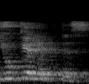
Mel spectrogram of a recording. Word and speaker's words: eucalyptus: Next is 10 EUCALYPTUS, इसे पढ़ते हैं यूकेलिप्टस। क्या पढ़ते हैं? यूकेलिप्टस। तो यूकेलिप्टस बच्चों स्पेलिंग कैसे याद करेंगे?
